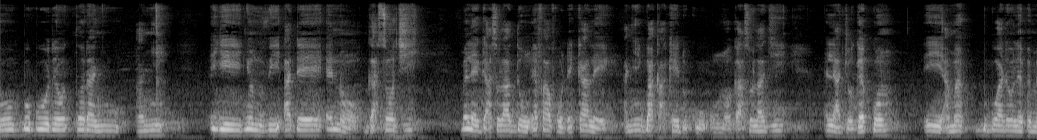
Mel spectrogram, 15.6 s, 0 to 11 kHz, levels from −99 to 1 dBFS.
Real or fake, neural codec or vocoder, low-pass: real; none; 9.9 kHz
